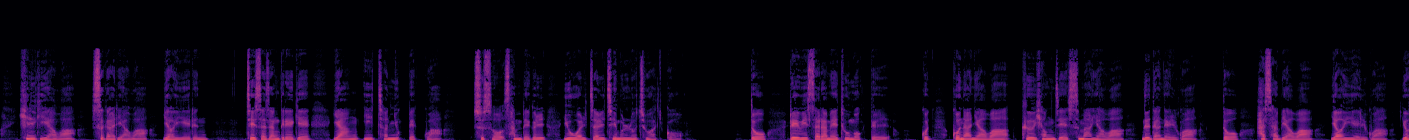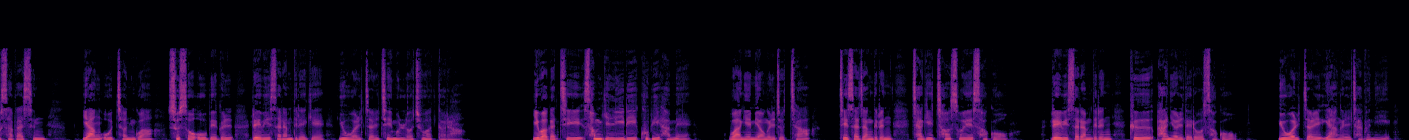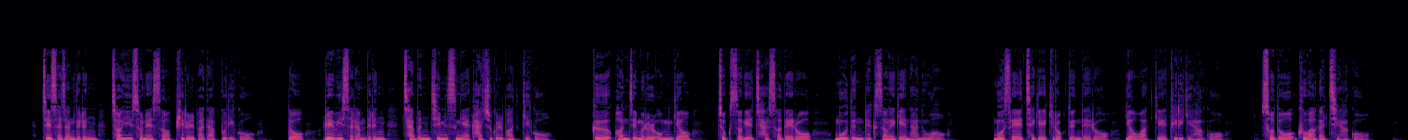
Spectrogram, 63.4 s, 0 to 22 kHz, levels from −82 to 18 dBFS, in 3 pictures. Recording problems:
none

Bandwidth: 14.5 kHz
